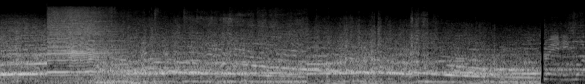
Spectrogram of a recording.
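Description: A 2008 Formula 1 car loses its rear end and skids, tires squealing with a sliding, falling pitch over a high engine whine, while a commentator talks over it.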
